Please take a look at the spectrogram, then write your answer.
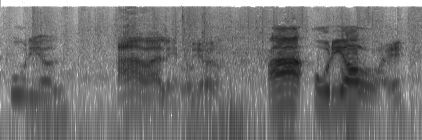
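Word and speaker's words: Oriol: O-R-I-O-L. Pero se pronuncia Furiol.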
